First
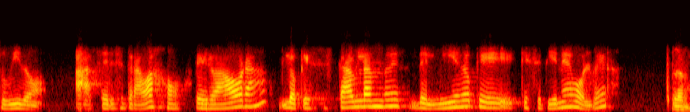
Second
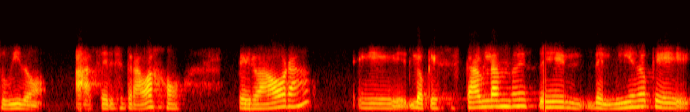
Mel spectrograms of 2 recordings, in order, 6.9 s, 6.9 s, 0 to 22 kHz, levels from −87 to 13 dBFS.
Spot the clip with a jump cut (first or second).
first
